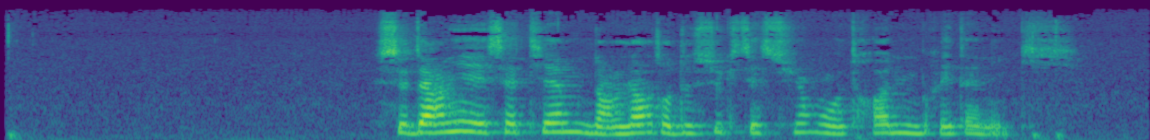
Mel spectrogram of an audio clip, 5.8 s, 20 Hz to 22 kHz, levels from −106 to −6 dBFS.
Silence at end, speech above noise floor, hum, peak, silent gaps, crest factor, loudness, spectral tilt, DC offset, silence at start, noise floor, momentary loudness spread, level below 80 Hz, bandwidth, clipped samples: 0.4 s; 33 dB; none; -10 dBFS; none; 22 dB; -29 LUFS; -3 dB/octave; under 0.1%; 0.05 s; -62 dBFS; 16 LU; -68 dBFS; 16.5 kHz; under 0.1%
